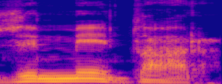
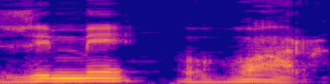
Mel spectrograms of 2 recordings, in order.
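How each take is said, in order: First: The last syllable begins with a 'd' sound. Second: The last syllable begins with a 'v' sound. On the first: The speaker calls it right. "दुरुस्त लफ्ज है" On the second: The speaker calls it wrong. "वो दार की बजाय वार इस्तेमाल करते हैं"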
